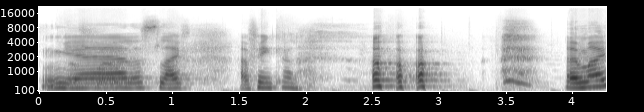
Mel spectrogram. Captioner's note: laughter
